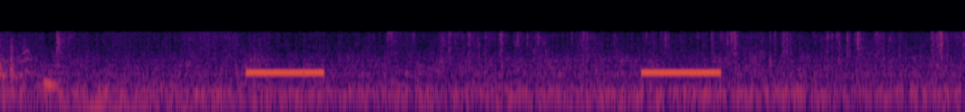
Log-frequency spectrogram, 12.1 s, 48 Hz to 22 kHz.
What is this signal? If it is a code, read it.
Ringback tone (Europe, 425 Hz), with speech.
